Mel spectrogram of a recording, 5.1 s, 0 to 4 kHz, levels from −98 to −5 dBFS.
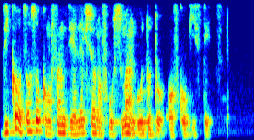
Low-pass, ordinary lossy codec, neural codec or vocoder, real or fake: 3.6 kHz; none; none; real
